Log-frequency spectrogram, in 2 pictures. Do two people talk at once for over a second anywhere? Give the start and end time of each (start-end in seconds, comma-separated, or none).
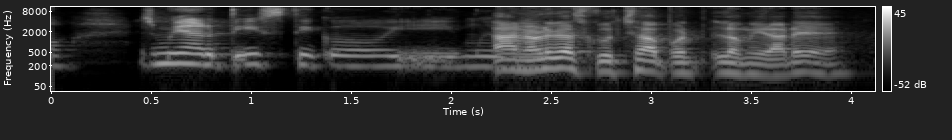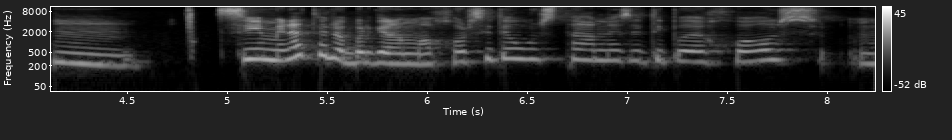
none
